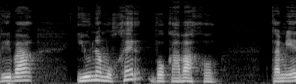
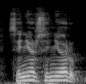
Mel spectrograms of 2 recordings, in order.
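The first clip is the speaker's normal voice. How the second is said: normal talking voice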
